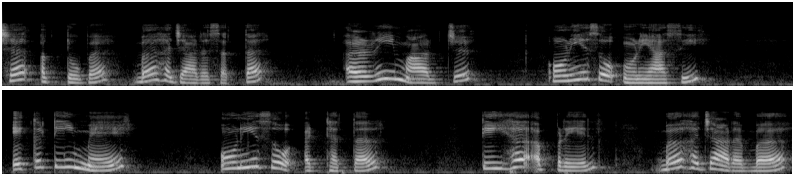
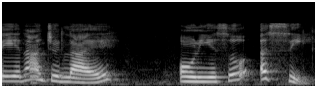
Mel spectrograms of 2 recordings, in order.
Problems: none marked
